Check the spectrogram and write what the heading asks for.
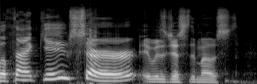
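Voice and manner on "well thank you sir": slow, shrill, high, loud, drawn-out southern drawl. Retelling a man's reply about a missed pizza, in a Zach Galifianakis southern accent. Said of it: "you ever hear like Zach Galifianakis do his southern accent?".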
